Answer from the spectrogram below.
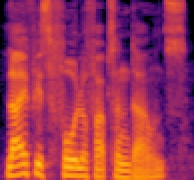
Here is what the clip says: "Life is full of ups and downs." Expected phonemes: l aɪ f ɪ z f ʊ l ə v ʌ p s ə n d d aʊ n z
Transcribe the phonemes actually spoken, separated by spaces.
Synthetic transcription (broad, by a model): l aɪ f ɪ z f ʊ l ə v ʌ p s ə n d d aʊ n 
